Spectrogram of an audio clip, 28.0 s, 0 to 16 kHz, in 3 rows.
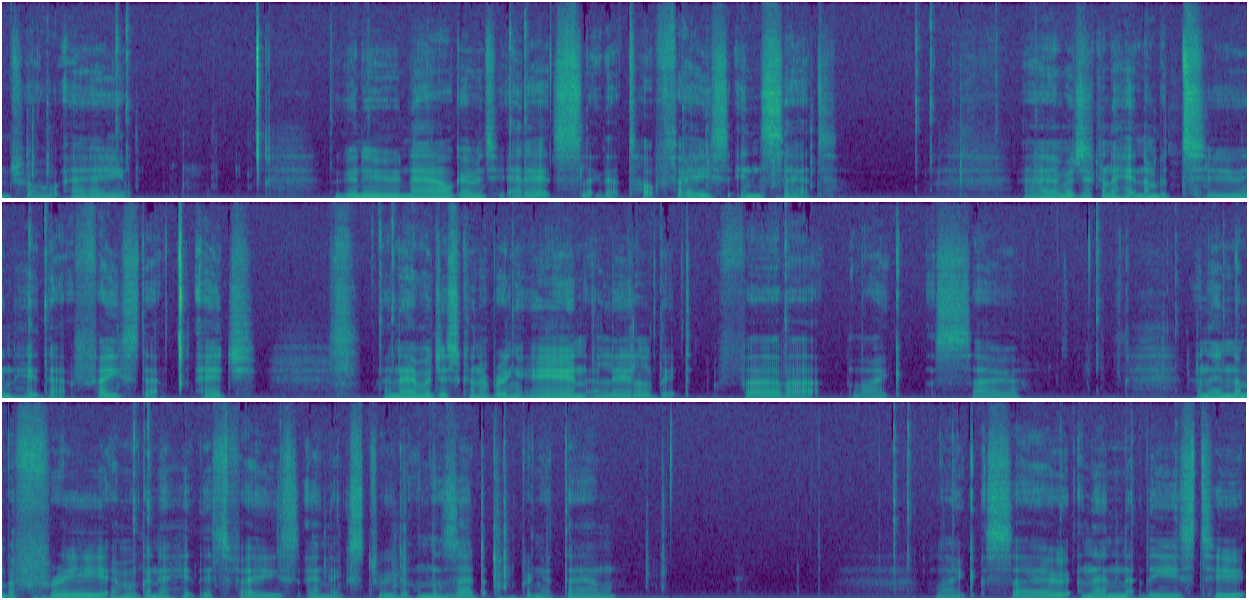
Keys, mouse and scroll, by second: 0.1 ctrl+a, 2.4 middle click, 3.0 Tab, 3.7 click, 5.7 i, 7.4 middle click, 8.8 2, 9.4 click, 12.1 click, 12.7 middle click, 13.3-15.1 scroll up 3, 15.1 click, 15.1 scroll up 1, 18.0 middle click, 18.8 3, 19.6 click, 20.3 middle click, 21.5 e, 25.7 middle click, 27.4 shift+middle click.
